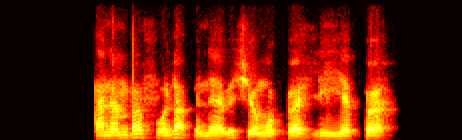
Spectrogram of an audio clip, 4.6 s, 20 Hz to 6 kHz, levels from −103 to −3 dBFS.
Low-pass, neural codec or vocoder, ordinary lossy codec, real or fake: 5.4 kHz; none; Opus, 24 kbps; real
